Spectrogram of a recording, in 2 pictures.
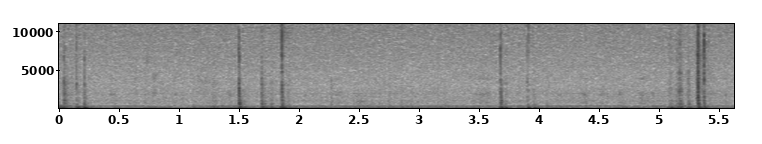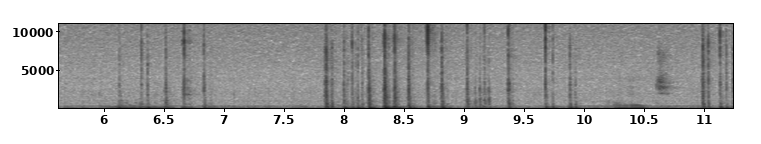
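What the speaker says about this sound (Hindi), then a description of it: "यहाँ पर हमने टाइप करना है कॉलेजों के नाम" Computer keyboard keys clatter as college names are typed into an Excel spreadsheet: quiet, irregular bursts of close clicks with short pauses, growing denser and faster toward the end.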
